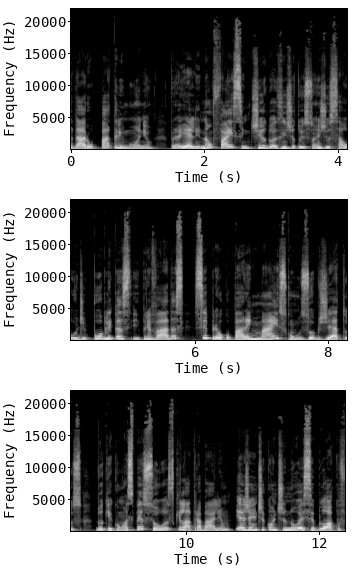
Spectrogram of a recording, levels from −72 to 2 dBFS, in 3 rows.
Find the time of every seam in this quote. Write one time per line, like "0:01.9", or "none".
0:10.7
